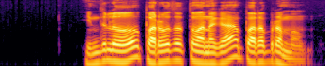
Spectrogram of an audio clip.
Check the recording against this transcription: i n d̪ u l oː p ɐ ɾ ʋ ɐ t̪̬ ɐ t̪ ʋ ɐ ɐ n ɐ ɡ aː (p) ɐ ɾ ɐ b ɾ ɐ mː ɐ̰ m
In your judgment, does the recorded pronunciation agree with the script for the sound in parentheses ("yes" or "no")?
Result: yes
